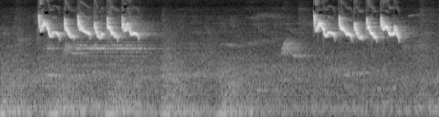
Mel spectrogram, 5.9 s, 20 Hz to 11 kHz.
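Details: Caged white-eye in training, singing its 'líu' song to greet the 2021 new year: two bursts of about six rapid, very high, slurred descending notes, each burst just over a second long, separated by a pause of quiet hiss.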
